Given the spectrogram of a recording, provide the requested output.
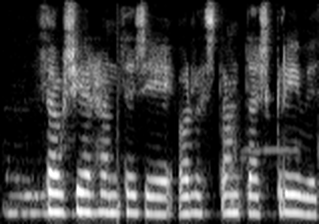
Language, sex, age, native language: Icelandic, female, 11, Icelandic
